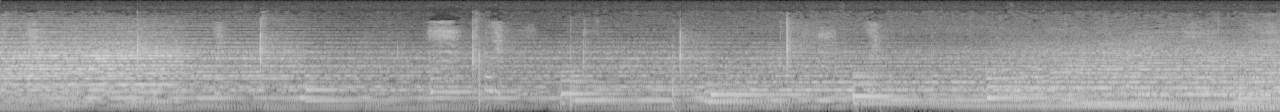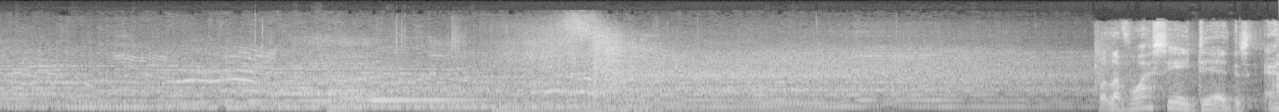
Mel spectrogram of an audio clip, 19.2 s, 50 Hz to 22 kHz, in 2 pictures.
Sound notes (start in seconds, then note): 10.0 <i> crowd yelling</i>; 15.0 <i> crowd cheering</i>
